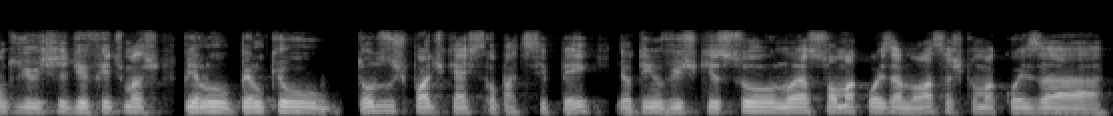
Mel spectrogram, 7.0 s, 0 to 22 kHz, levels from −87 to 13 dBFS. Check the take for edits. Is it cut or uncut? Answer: cut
